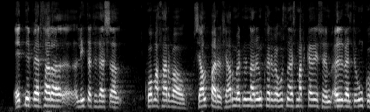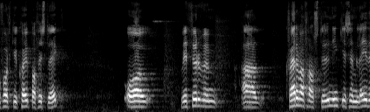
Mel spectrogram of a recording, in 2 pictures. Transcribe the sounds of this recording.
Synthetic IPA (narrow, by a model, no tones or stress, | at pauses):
ejt̪nɪpɛɾ̥θaɾaðliːt̪at̪ʰɪlθɛsːað | kʰɔːmaθaɾvawsjawlpajɾʏfjawɾmœknʏnaɾʏmkʰvɛɾvɪhustnaðɪsmar̥kaðɪsɛmœ̰ðvɛlt̪ɪuŋkʏfowl̥cɪkʰœːɥpawfɪrst̪ʏvejkn | ɔɣ | vɪðθʏɾvʏm | að | kʰvɛɾvafɾawst̪ʏðniɲcɪsɛmleːjðɪ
